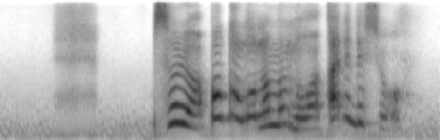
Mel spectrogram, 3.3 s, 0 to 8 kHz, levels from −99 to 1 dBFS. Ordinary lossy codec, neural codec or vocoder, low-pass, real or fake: none; codec, 24 kHz, 0.9 kbps, WavTokenizer, large speech release; 7.2 kHz; fake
